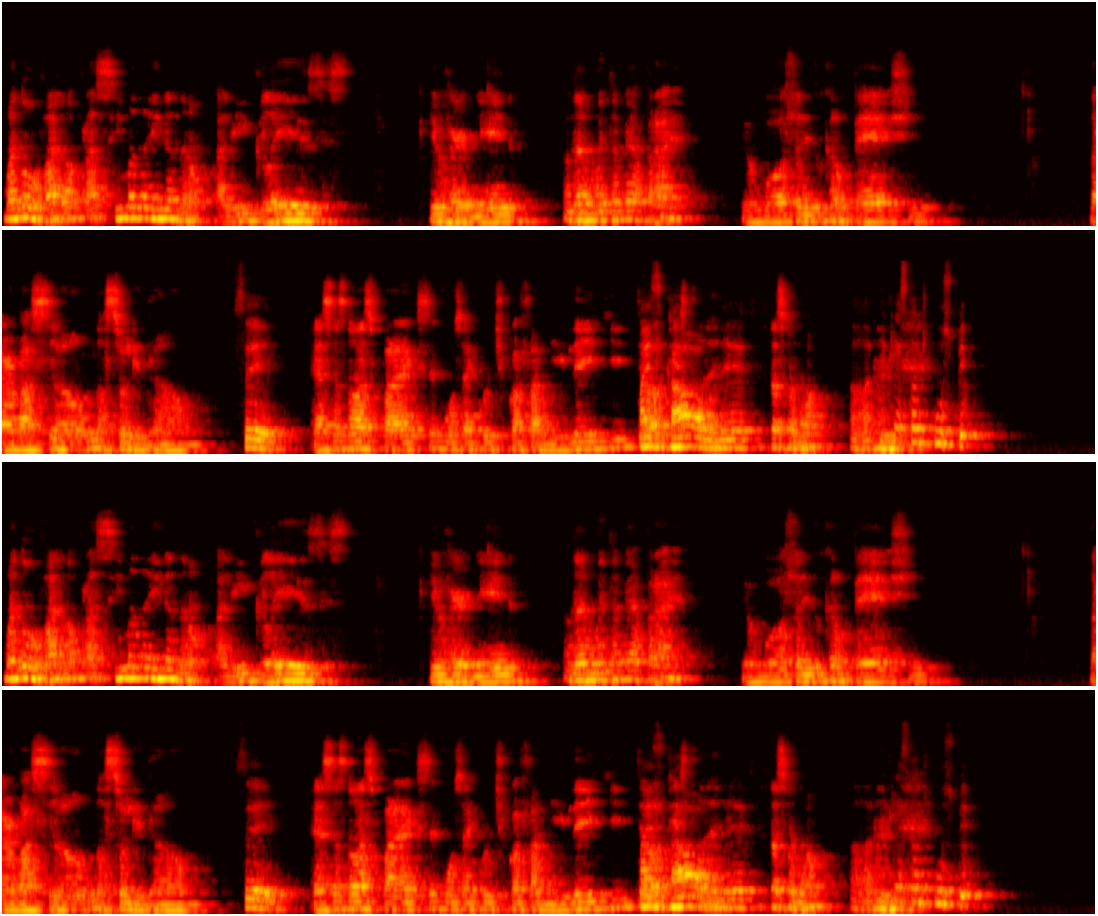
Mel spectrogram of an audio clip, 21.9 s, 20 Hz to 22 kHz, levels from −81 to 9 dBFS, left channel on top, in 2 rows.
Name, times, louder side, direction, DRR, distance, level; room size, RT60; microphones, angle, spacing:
voice 1, 0.0-3.4 4.3-5.2 5.6-6.8 7.4-9.2 10.9-12.8 14.0-18.1 18.6-19.1 19.6-20.1, equal, ahead, -5 dB, 0.5 m, -26 dB
voice 2, 5.6-6.1 11.4-12.0 13.4-13.7 17.3-18.4 19.4-20.6, left 2 dB, 55° left, 3 dB, 0.4 m, -27 dB
2.3 x 2.1 x 3.0 m, 0.64 s
head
